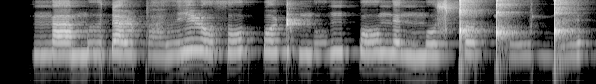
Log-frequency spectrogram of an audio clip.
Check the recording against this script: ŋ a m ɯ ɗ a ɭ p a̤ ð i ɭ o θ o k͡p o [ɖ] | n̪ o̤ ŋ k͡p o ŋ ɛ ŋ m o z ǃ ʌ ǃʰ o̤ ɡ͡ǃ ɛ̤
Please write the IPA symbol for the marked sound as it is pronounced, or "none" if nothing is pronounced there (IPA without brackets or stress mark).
ɖ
